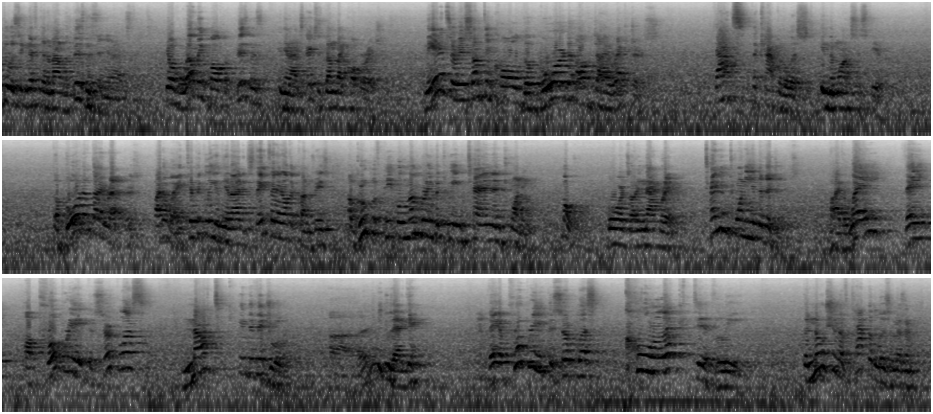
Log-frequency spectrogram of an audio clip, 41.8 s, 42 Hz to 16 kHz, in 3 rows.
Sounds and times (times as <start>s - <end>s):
Speech: 0.0s - 9.9s, 10.7s - 13.3s, 14.7s - 34.3s, 35.0s - 39.1s, 39.9s - 41.7s.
